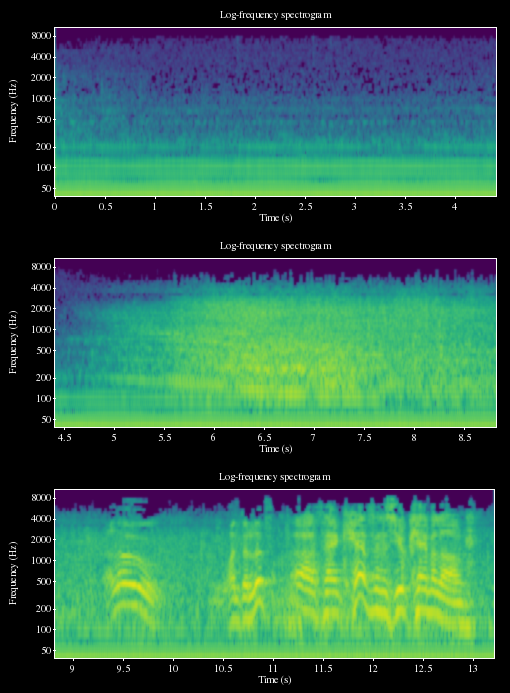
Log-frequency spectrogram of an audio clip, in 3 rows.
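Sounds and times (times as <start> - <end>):
low steady rumble: 0.0 - 13.2
heavy rain pouring down: 5.6 - 13.2
speech: 9.4 - 10.0, 10.6 - 13.1.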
